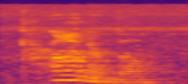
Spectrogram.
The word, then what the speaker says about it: pranava: There's another word for the Om, and that word is pranava. The pranava actually is how it's pronounced.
